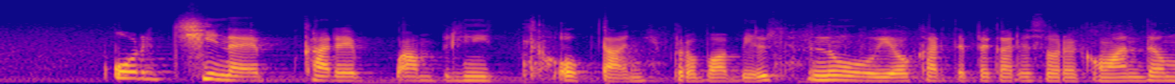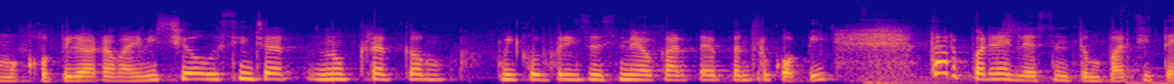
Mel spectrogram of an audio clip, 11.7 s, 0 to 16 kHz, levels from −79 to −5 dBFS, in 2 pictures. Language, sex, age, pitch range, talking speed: Romanian, female, 30-49, 175-235 Hz, 185 wpm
